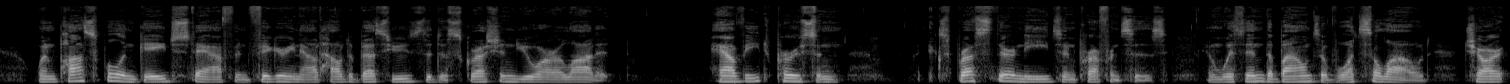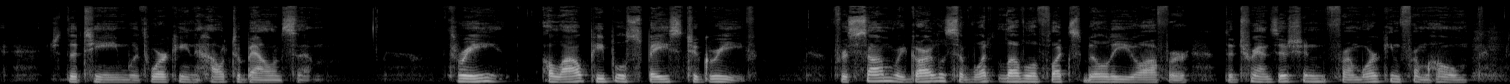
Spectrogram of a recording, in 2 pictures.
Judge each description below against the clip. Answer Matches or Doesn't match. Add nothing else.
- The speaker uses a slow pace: Matches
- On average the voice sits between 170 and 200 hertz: Doesn't match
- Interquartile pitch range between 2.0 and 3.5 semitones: Matches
